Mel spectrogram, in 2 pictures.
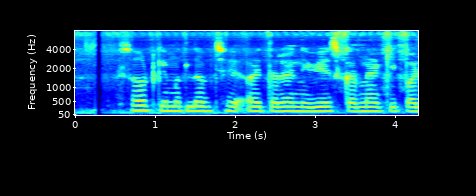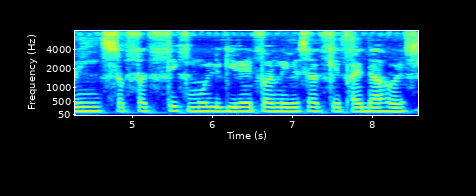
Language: Maithili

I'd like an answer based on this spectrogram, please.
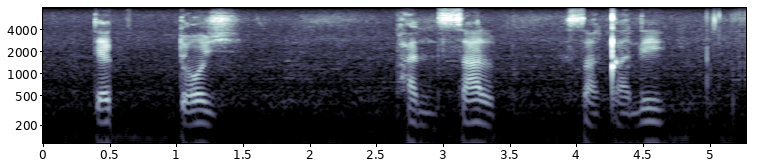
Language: Southern Sotho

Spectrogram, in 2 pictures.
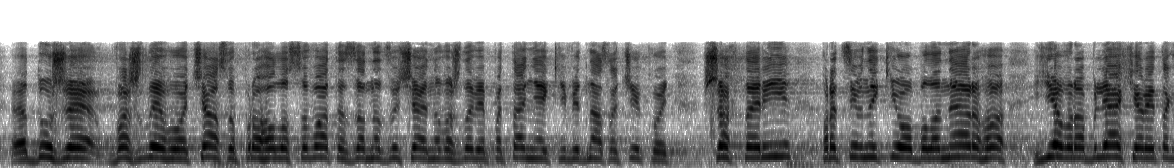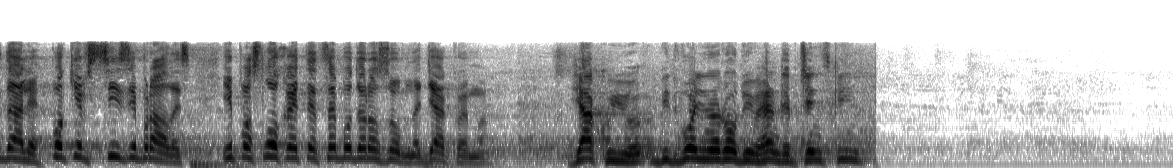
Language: Ukrainian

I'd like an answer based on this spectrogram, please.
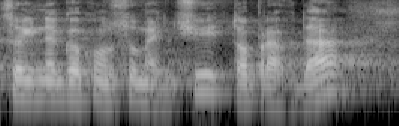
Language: Polish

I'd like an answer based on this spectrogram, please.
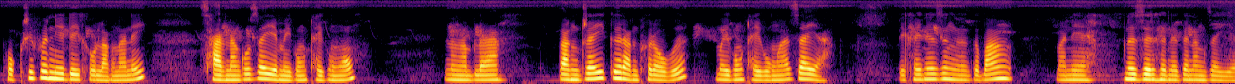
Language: Bodo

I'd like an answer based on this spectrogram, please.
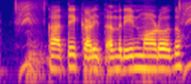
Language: Kannada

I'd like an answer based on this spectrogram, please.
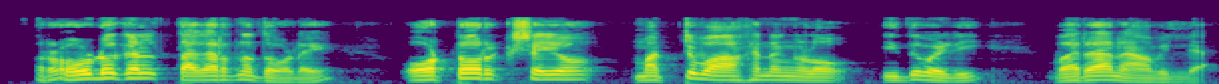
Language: Malayalam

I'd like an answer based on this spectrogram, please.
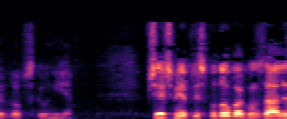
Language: Slovenian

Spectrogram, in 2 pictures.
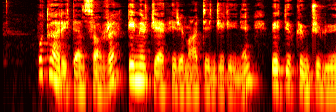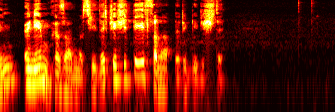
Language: Turkish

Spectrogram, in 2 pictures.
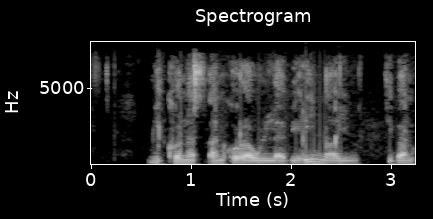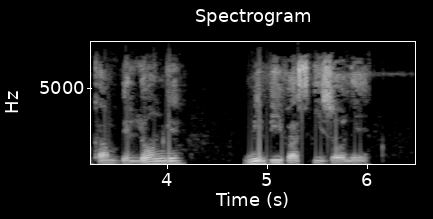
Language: Esperanto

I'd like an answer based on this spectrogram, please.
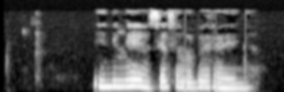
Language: Luo (Kenya and Tanzania)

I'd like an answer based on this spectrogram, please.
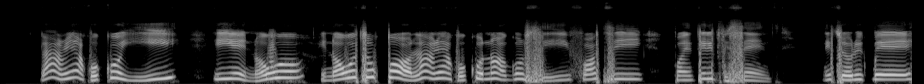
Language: Yoruba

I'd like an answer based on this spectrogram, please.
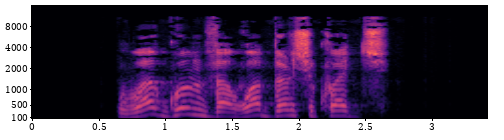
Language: Kabardian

